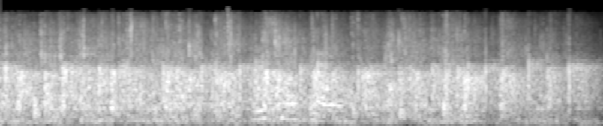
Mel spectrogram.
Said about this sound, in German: Ja, dann denke ich, gibt es auch einen sehr, sehr, sehr großen Applaus für das Videoteam.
